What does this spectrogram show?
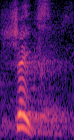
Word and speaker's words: Chaix: to somebody and it's Oh you mean and I said no shakes so it's it depends upon who in the family you talk to as to how you pronounce it there most of this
